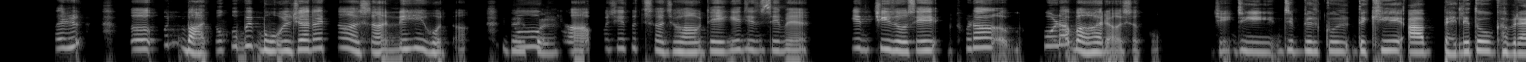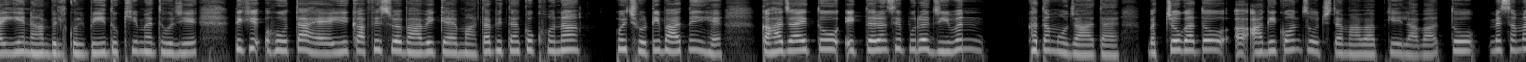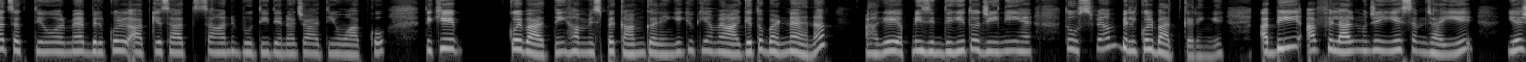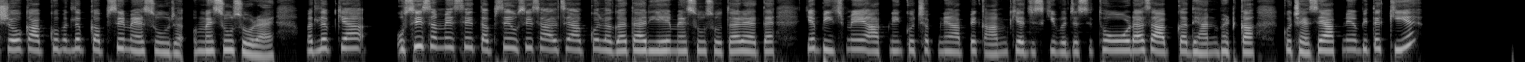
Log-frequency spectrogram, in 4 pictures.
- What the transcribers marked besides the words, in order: sad: "पर अ, उन बातों को … आ सकूँ? जी"; "होइए" said as "होजिए"
- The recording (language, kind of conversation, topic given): Hindi, advice, भावनात्मक शोक को धीरे-धीरे कैसे संसाधित किया जाए?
